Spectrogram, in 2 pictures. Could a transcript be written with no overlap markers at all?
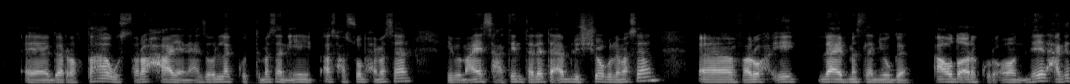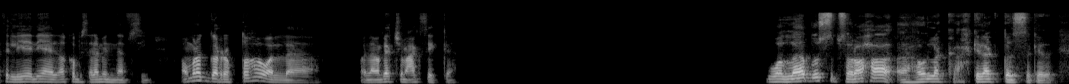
Yes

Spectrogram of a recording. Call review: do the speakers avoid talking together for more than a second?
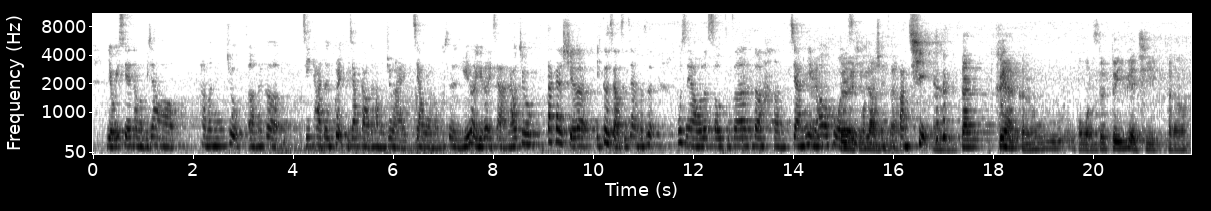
No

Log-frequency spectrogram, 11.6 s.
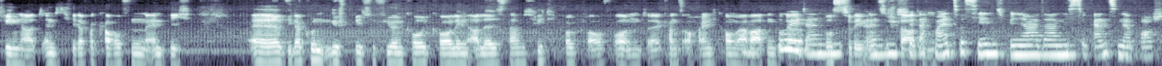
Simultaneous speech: Yes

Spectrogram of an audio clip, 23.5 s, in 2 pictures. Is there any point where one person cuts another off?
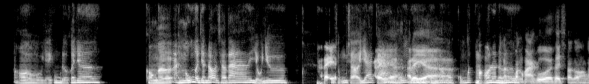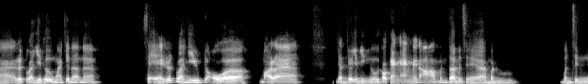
Yes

